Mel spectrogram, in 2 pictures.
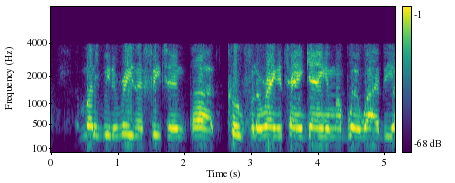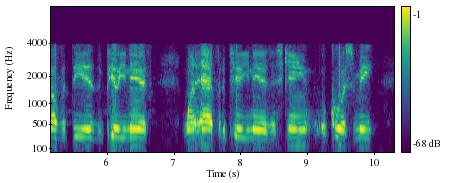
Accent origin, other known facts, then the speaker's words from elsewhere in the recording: Fresno, California, United States; I'm from Central California, man. Fresno, California.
